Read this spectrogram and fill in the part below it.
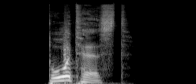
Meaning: inflection of booten: 1. second-person singular present 2. second-person singular subjunctive I
- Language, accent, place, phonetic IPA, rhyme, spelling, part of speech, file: German, Germany, Berlin, [ˈboːtəst], -oːtəst, bootest, verb, De-bootest.ogg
